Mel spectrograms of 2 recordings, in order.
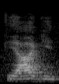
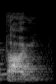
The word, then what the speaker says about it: Tyagi: In Bengali, it is not exactly pronounced as Tyagi. Though you write ta half and jokar ache, kintu you don't say that. You say Tagi.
